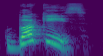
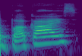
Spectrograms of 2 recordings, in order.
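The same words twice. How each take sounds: First: "Buc-ee's" said as BUCK-eez; corrected pronunciation. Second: "Buckeyes" said with EYES as second syllable; mispronounced name. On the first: Fixing a misread store name, "Buc-ee's" as BUCK-eez, louder. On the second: Reading a viewer's question, "Buckeyes" mispronounced as buck-eyes. Reads name wrong, then corrects it. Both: Real, not acted.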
